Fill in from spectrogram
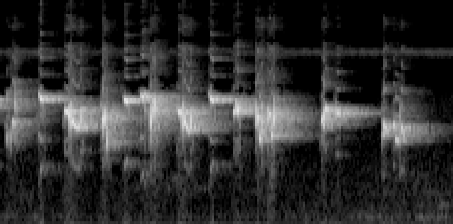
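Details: Yellow-vented bulbul song in the long trilling 'ropel panjang' style, kept as a training recording for songbirds: a bubbly run of about eight quick, slurred whistled notes, alternately rising and falling, delivered in fast succession with short gaps near the end.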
